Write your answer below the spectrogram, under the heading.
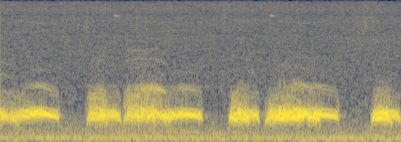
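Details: ['Spotted dove, a fierce young wild bird without its full neck spots, calling at a decoy trap on the ground: a rhythm of short then long resonant coos, repeating quickly.']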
